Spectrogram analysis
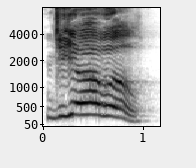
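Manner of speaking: high, very loud terrified scream; yelling. A narrator's reading. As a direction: scream the alarm at full voice. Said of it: "Нюша орала за двоих". (истошный крик ужаса)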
